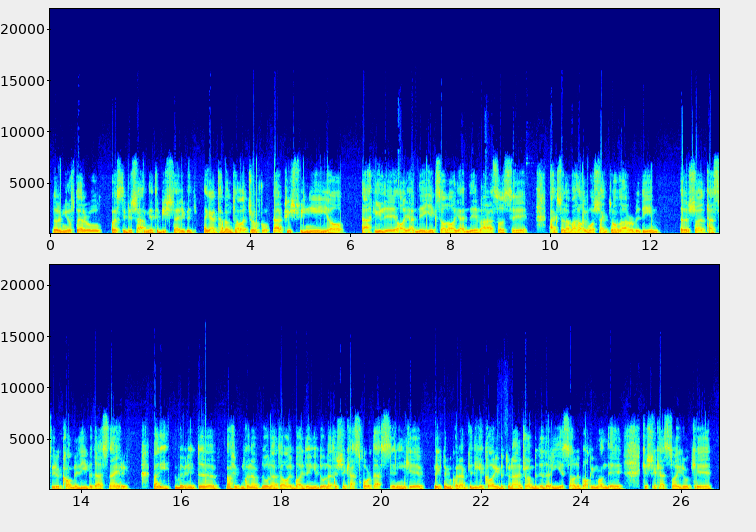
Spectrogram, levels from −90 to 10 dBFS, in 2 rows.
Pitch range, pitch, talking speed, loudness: 75-105 Hz, 85 Hz, 150 wpm, -20 LUFS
